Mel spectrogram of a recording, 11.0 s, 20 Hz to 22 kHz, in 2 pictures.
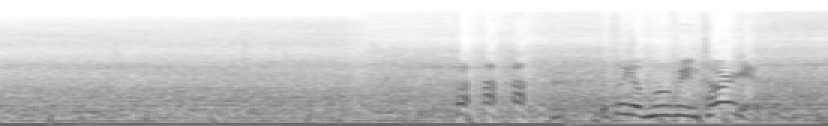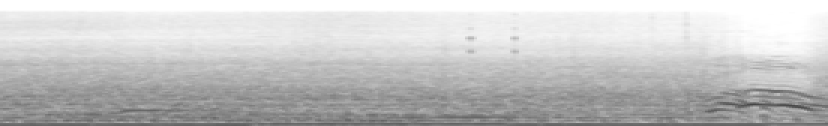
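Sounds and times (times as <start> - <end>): electric rotors whirring: 0.0 - 11.0.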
